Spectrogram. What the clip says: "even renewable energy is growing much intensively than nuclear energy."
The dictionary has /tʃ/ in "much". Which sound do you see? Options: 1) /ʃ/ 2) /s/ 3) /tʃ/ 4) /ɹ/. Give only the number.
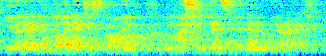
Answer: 1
